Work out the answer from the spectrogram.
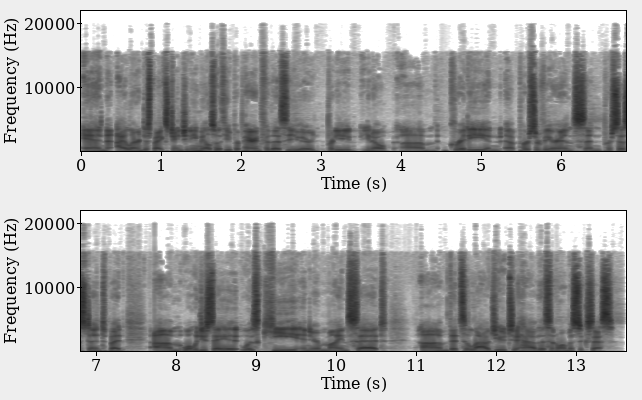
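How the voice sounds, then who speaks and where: Deep voiced guy hosting, lots of ums and uhs. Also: fairly even intonation, moderate pace. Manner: hesitant, filler-heavy questioning. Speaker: host and interviewer. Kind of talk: conference fireside chat hosting.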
